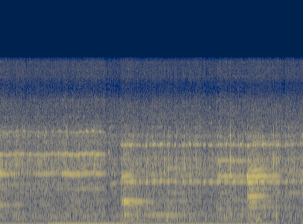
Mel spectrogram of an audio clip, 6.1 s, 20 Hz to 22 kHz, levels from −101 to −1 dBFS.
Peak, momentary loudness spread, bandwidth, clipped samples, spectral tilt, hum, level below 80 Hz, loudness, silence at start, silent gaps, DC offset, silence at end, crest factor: -10 dBFS; 8 LU; 8 kHz; under 0.1%; -5.5 dB/octave; none; -52 dBFS; -29 LUFS; 0 s; none; under 0.1%; 0 s; 18 dB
